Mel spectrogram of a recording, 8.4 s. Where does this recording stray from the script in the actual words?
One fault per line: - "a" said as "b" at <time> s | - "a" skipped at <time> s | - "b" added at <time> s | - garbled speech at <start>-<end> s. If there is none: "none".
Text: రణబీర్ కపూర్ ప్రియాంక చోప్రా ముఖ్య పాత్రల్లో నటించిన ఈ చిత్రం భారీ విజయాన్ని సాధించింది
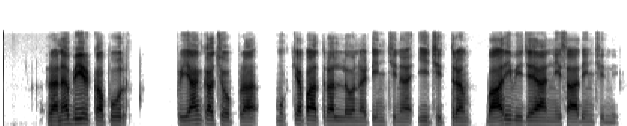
none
